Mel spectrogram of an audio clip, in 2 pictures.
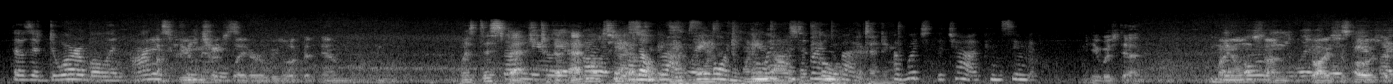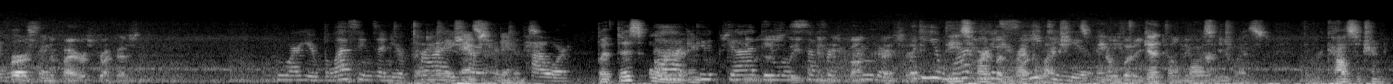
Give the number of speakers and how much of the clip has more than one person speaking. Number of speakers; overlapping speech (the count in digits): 7, about 53%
